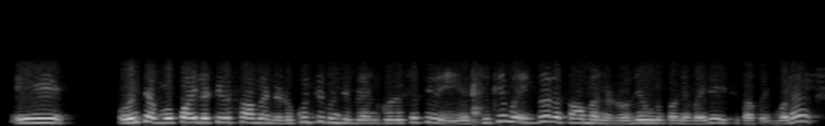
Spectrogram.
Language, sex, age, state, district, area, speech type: Nepali, female, 18-30, West Bengal, Kalimpong, rural, conversation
